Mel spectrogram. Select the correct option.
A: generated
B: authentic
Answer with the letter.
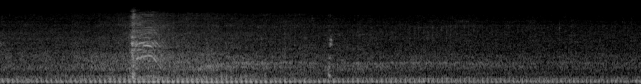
B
